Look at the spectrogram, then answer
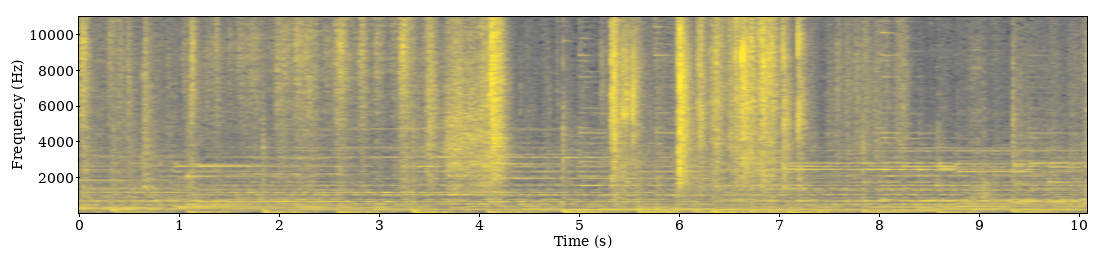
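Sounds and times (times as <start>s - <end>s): instrumental background music: 0.0s - 10.0s
tape ripping off wood: 5.3s - 7.4s.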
